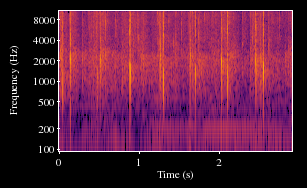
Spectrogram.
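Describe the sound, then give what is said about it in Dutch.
Scattered applause at a worship gathering: a few sharp, separate hand claps in an uneven rhythm, fairly loud, with no full crowd roar. “Come on, why don't we give these guys a hand right now?”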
